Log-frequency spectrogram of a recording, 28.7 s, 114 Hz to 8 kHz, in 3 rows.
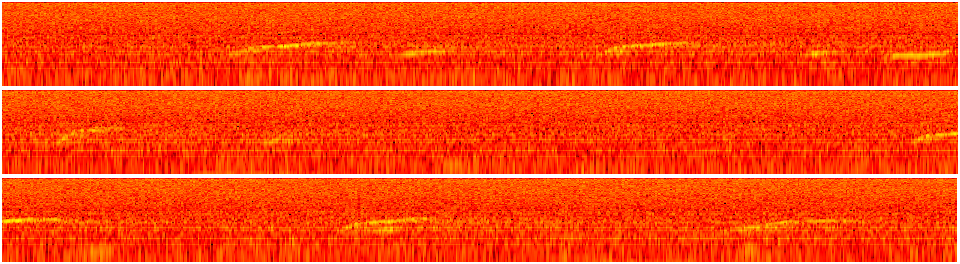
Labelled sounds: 2.5	3.4	humpback whale, 0.80 to 1.1 kHz
6.1	6.9	humpback whale, 0.80 to 1.1 kHz
10.3	10.8	humpback whale, 0.96 to 1.2 kHz
18.7	19.7	humpback whale, 0.80 to 1.7 kHz
22.6	23.4	humpback whale, 0.80 to 1.1 kHz
26.8	27.5	humpback whale, 0.80 to 0.96 kHz

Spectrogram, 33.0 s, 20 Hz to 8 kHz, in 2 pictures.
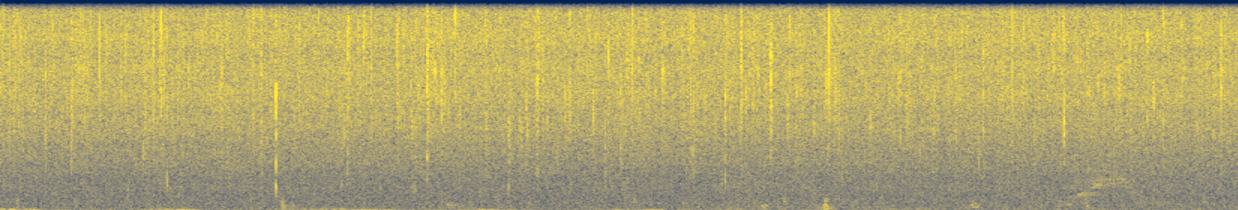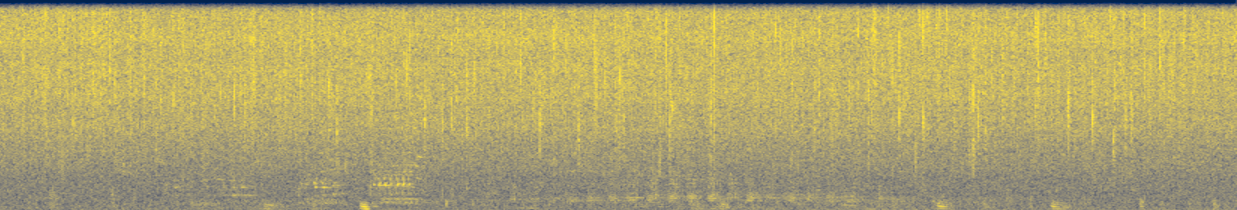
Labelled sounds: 21.5	21.8	humpback whale, 0.91 to 1.3 kHz

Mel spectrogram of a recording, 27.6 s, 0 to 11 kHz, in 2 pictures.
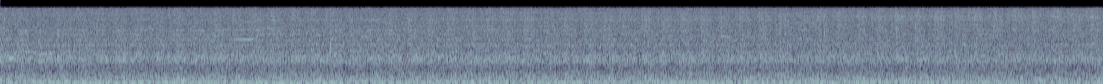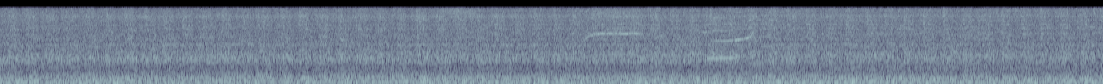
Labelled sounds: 2.8	3.1	killer whale, southern resident, 3.2 to 3.4 kHz
22.6	23.1	killer whale, southern resident, 0.98 to 1.1 kHz

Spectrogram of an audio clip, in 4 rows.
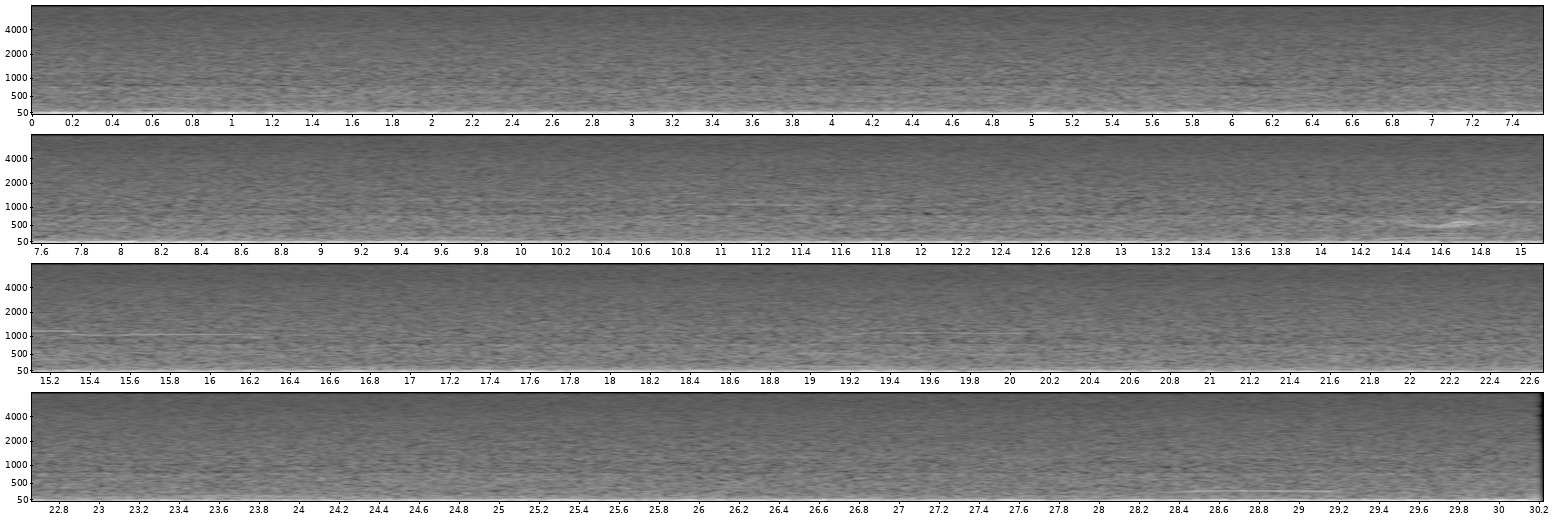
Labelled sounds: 0.3	0.7	humpback whale, 1.2 to 1.4 kHz
14.9	15.9	humpback whale, 0.99 to 1.2 kHz

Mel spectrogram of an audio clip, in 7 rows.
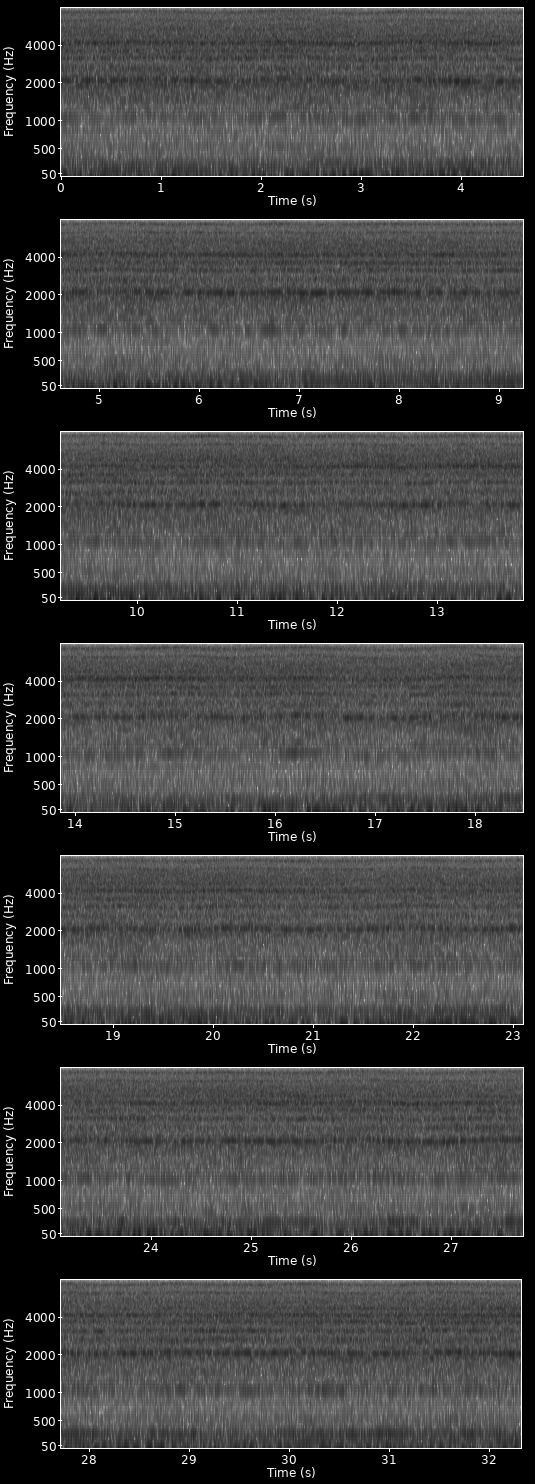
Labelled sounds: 15.9	16.5	vessel noise, 0.56 to 4.3 kHz

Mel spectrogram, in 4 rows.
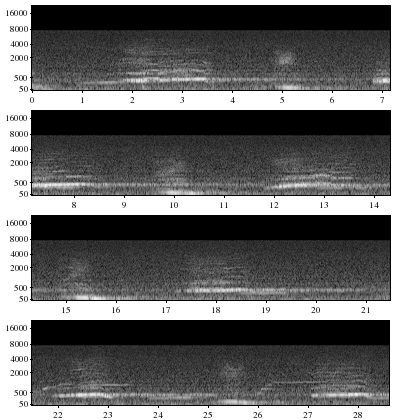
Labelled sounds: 1.8	3.5	humpback whale, 0.80 to 3.2 kHz
4.8	5.2	humpback whale, 1.5 to 2.1 kHz
7.4	8.2	humpback whale, 0.80 to 2.5 kHz
12.2	13.5	humpback whale, 0.80 to 1.2 kHz
17.6	18.6	humpback whale, 0.80 to 2.1 kHz
21.7	23.4	humpback whale, 0.80 to 2.6 kHz
26.1	28.2	humpback whale, 0.80 to 2.1 kHz

